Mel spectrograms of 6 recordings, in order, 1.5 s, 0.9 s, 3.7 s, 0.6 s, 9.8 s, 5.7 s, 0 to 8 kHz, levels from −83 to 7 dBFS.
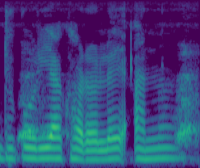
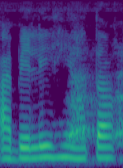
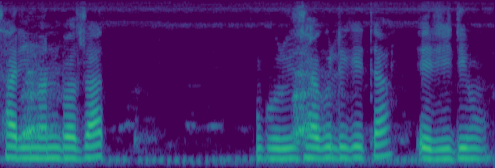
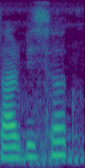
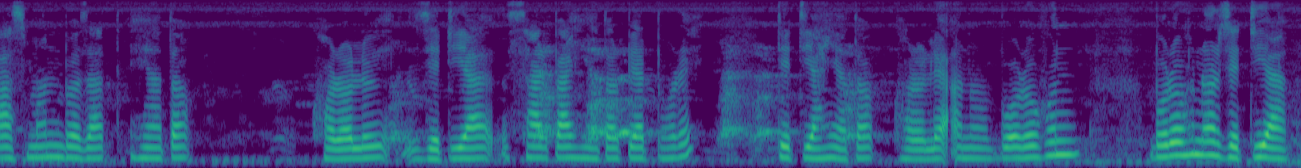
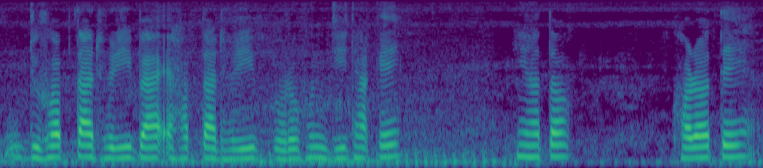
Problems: background sounds at intervals, background conversations at intervals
